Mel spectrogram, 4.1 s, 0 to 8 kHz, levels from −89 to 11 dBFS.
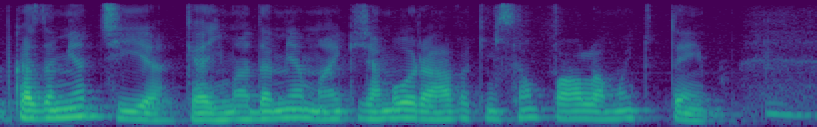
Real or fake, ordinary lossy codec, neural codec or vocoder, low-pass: real; none; none; 7.2 kHz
